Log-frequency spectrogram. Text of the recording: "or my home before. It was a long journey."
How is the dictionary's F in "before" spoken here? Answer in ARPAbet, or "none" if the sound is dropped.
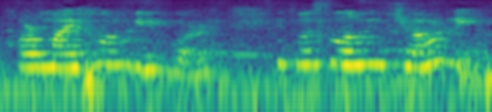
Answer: P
